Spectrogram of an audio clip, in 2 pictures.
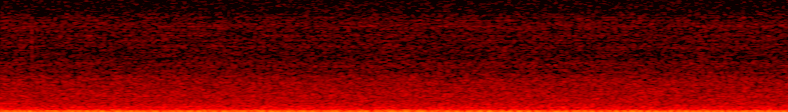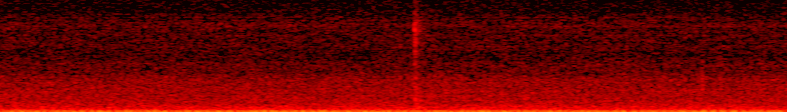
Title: no loud noise after my PC has been restarted..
